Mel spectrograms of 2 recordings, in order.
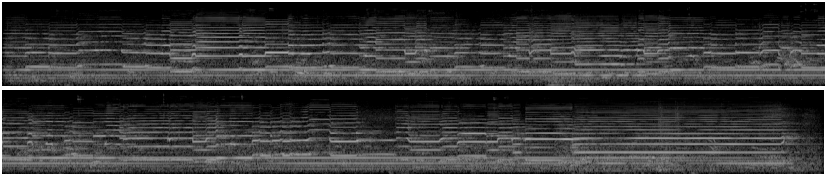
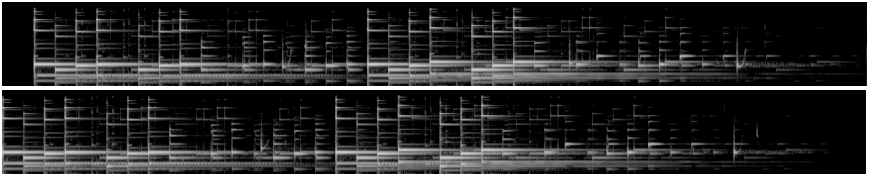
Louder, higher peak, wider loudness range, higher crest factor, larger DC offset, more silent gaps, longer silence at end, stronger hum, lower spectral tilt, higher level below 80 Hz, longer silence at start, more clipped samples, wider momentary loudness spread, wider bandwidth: second, -26 LUFS vs -19 LUFS; second, -14 dBFS vs 0 dBFS; second, 3 LU vs 6 LU; second, 14 dB vs 22 dB; neither; neither; second, 0 s vs 1.25 s; neither; about the same, -0.5 dB/octave vs 0.5 dB/octave; about the same, -64 dBFS vs -60 dBFS; second, 0 s vs 0.3 s; neither; second, 6 LU vs 17 LU; first, over 20 kHz vs 16.5 kHz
